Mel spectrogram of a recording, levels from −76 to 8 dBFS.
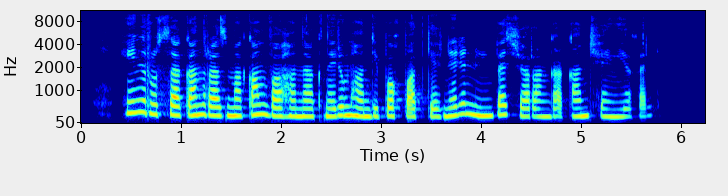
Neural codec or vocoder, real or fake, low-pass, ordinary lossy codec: none; real; 9.9 kHz; MP3, 64 kbps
